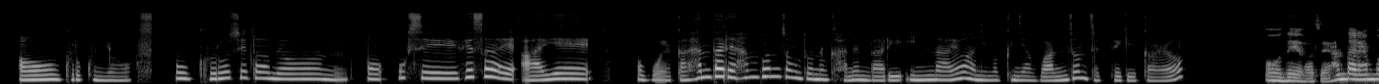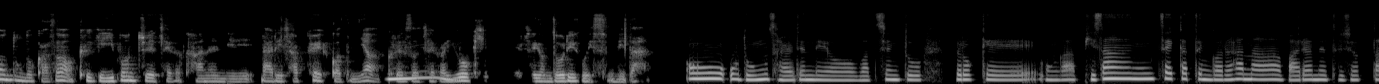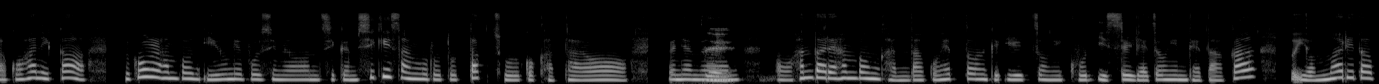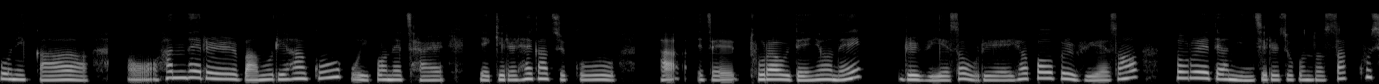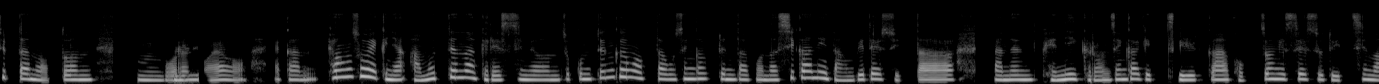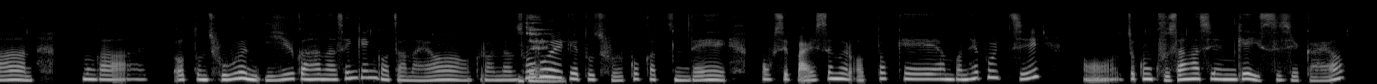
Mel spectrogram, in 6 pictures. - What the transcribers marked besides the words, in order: other background noise; tapping
- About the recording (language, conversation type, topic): Korean, advice, 멘토에게 부담을 주지 않으면서 효과적으로 도움을 요청하려면 어떻게 해야 하나요?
